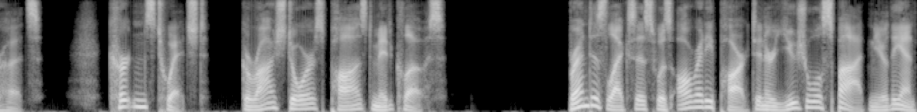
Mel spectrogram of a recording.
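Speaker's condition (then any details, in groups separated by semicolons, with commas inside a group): No condition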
